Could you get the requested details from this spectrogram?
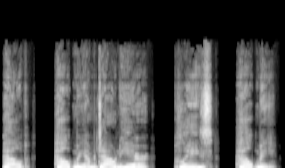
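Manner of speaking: stretched final plea, hollered slowly; shouting for help. Acted. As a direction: yell up from the pit with everything you have. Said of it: "I shouted at the top of my lungs".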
